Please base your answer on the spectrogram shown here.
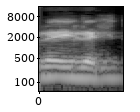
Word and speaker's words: leylek: Leklek diye yazılır, leylek diye okunur.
